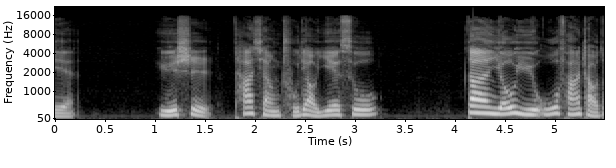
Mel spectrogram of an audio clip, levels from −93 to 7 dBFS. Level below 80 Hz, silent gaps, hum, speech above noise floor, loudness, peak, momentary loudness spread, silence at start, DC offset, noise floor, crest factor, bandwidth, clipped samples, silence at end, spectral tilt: -52 dBFS; none; none; 50 dB; -18 LUFS; 0 dBFS; 13 LU; 0 s; under 0.1%; -67 dBFS; 18 dB; 16 kHz; under 0.1%; 0 s; -6 dB/octave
